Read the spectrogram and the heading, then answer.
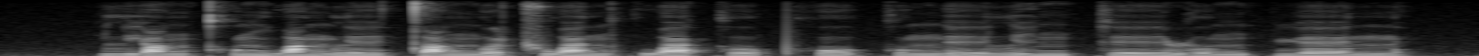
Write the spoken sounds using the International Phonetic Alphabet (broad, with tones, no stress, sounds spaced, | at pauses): l j ɑ˧˥ ŋ kʰ ʊ˥˧ ŋ w ɑ˥˩ ŋ l e˧˥ ɪ̯ t̪ ɑ˨˩ ŋ ɤ˥ ʈ͡ʂ w a˧˥ n k w ä˧˥ k ɤ˨˩ pʰ o˥˩ ʊ̯ k ʊ˧˥ ŋ e˨˩ ɪ̯ l i˥ ŋ k e˧˥ ɪ̯ ɻ ɤ˧˥ ŋ p ɥ ɛ˧˥ n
